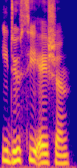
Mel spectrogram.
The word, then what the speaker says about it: education: Take the word education education stress on CA or information.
